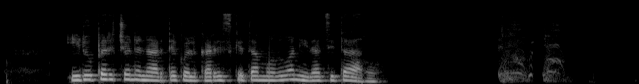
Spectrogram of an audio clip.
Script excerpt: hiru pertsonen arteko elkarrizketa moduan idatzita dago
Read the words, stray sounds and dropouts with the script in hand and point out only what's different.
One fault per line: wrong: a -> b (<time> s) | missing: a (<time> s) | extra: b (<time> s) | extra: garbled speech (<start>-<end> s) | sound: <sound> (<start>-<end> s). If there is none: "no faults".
sound: cough (5.0-5.8 s)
